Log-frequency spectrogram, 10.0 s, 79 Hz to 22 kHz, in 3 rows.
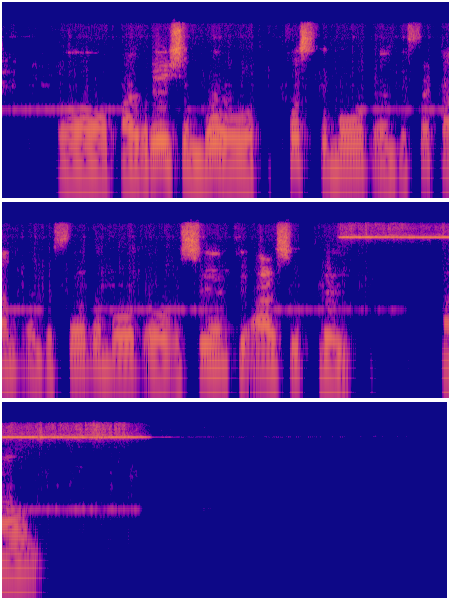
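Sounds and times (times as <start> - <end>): faint electronic whine and hiss: 0.0 - 10.0.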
